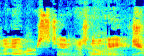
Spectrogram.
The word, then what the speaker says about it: Amherst: perhaps amherst is different I've been practicing my pronunciation a murse to there's no age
